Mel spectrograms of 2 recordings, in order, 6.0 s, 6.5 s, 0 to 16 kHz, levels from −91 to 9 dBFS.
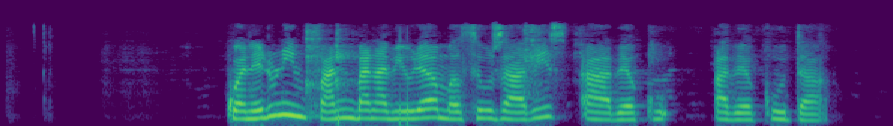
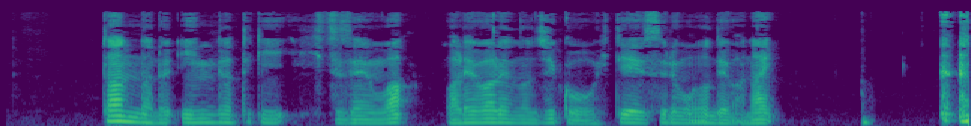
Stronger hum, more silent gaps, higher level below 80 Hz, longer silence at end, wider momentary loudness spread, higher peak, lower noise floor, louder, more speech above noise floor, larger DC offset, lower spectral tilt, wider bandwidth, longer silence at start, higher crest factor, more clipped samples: neither; neither; about the same, -56 dBFS vs -52 dBFS; first, 0.45 s vs 0 s; second, 11 LU vs 16 LU; about the same, -2 dBFS vs -2 dBFS; about the same, -74 dBFS vs -71 dBFS; first, -17 LUFS vs -26 LUFS; first, 57 dB vs 45 dB; neither; about the same, -4 dB/octave vs -4 dB/octave; second, 8.2 kHz vs 11.5 kHz; first, 1.5 s vs 0.7 s; second, 16 dB vs 26 dB; neither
